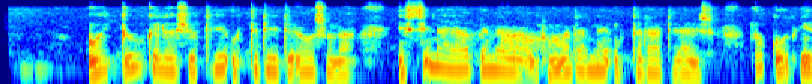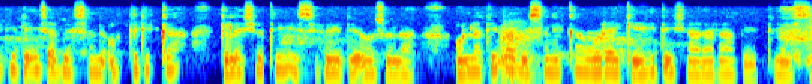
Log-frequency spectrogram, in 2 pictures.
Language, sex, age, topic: Gamo, male, 18-24, government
